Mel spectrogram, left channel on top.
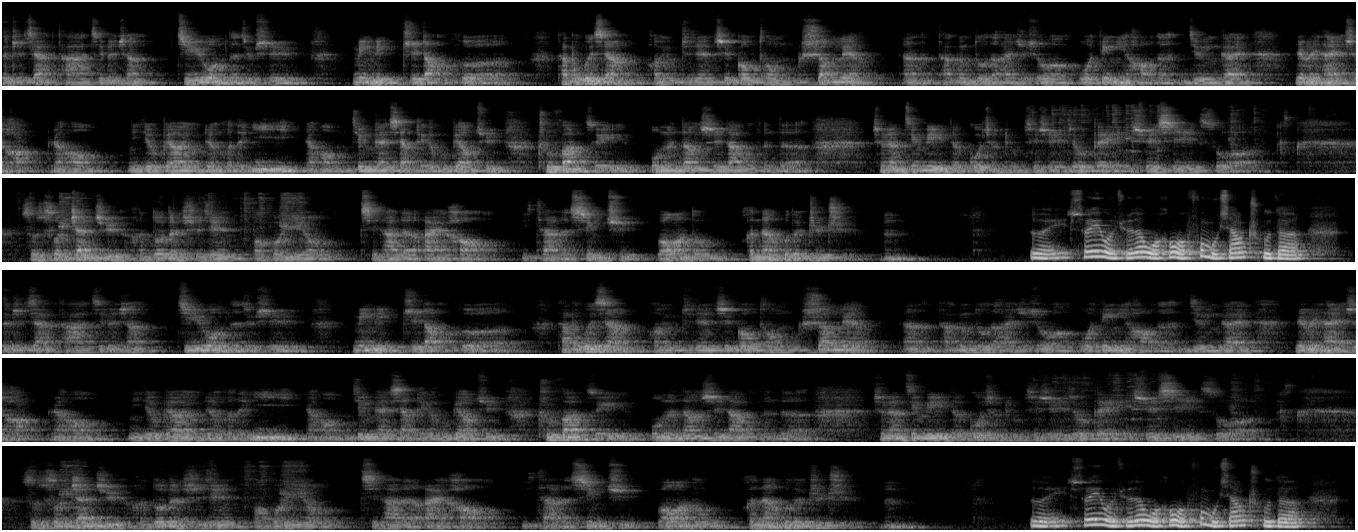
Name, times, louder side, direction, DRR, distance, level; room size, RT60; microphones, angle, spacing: voice 1, 0.0-1.4 1.8-8.7 9.0-14.5 14.8-30.4 30.7-32.0 32.3-36.1 36.8-36.9, left 2 dB, 65° left, -2 dB, 2.7 m, -31 dB
sound 1, 23.8-25.5 25.8-28.0 28.5-30.2, left 4 dB, 90° left, 2.8 m, -47 dB
voice 2, 37.4-40.4, left 1 dB, 20° left, 11 dB, 0.5 m, -19 dB
7.8 x 4.1 x 6.9 m, 0.79 s
head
